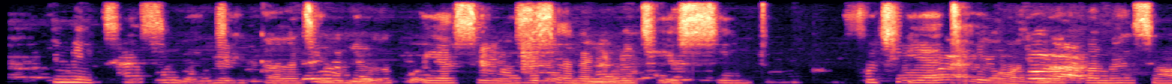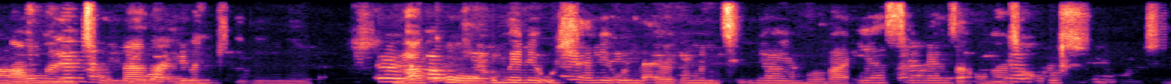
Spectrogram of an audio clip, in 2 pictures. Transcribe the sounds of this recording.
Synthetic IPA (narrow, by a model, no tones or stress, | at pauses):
imitʰiesinʱantʼipʰaɣatʰeɣilɛŋakʰɔ̰ʔɛjasɛβend͡zʱisananemitʰiesintʼu | futʰiːjatʰɛŋwaʔɛɣafamasimuŋauŋajatʰɔlaŋaɛmaŋɡʱelini | ŋakʰɔɣumɛlɛʔuɬalɛɣula̰jɔʔimitʰilejiŋɔβaʔijasɛβɛnd͡zʱa̰ʔuŋakʰuɬu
